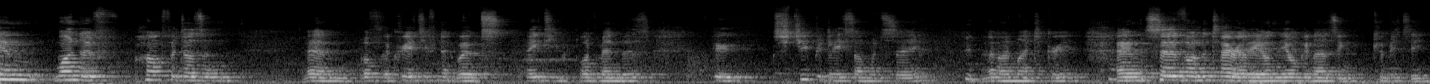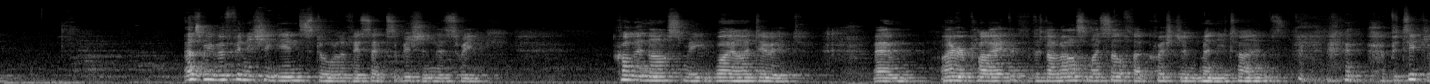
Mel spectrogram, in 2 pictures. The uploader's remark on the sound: hear a little from the opening event for the HOME exhibition at the Manx Museum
